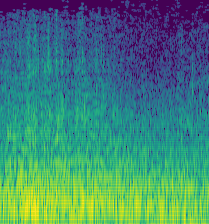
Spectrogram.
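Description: Faint, steady sound of NASCAR stock cars running at speed on the TV broadcast's track audio.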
